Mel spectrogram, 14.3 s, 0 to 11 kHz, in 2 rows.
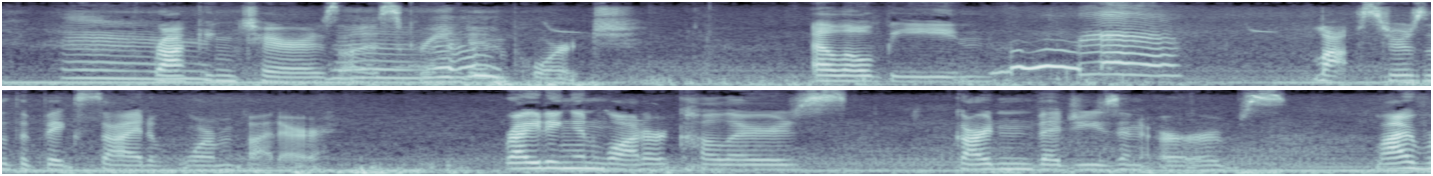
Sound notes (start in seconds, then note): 0.3 cooing; 4.9 cooing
